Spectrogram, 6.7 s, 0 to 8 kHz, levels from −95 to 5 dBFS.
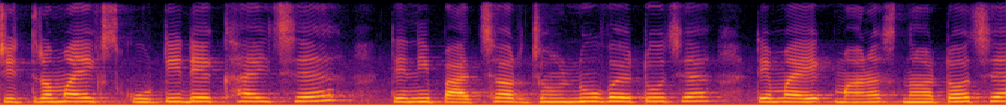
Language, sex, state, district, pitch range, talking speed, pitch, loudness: Gujarati, female, Gujarat, Valsad, 265-295 Hz, 160 wpm, 280 Hz, -15 LUFS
